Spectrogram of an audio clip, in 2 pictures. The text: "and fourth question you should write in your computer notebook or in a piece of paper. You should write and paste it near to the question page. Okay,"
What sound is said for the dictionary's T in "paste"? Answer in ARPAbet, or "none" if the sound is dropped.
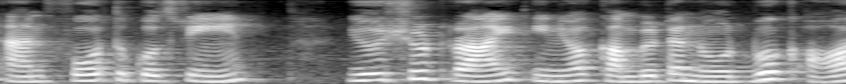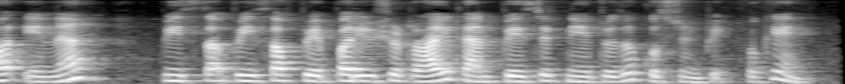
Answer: none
